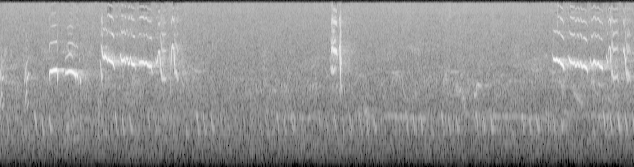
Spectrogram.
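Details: Oriental magpie-robin in India giving brief bursts of high whistled, twittering song with long gaps between, while a fainter repeated chirping continues steadily behind.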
